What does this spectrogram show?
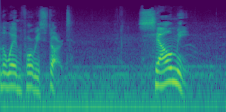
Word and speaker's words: Xiaomi: way before we start Shi it's pronounced SHI I'm not going to make you learn the tones for the Chinese but don't call it zi or zami or xiaomai it's called Shi all right let's talk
